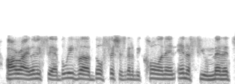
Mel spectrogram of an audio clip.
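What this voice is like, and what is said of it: Hoarse voice. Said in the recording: “I'm very hoarse still.”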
